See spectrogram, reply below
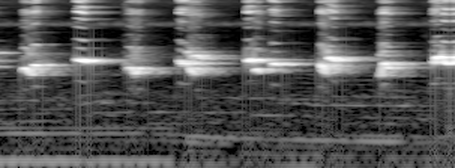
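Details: A caged yellow-vented bulbul, kept as a song tutor for other birds, gives a run of bubbly, liquid two-part notes, about three per second, each dipping then lifting, over a faint low hum at the start.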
